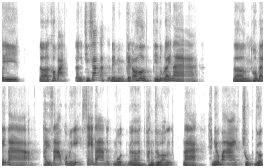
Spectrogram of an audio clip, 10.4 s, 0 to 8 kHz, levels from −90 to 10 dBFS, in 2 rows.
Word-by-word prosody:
Thì 140 -4 +4 0.4
ờ, 125 -1 +1
không 205 - +1
phải, - - +1 0.2
ừ, 140 -1 -3
chính 160 +3 +1
xác 230 +3 +1
là 170 - -5
để 105 - -1
mình 120 +4 -2
kể 110 - +2
rõ - - +2
hơn. 200 -2 +5 0.2
Thì 130 - +2
lúc 185 - +2
đấy 165 - +3
nà 120 - -1 0.7
ờ, 120 0 +4 0.2
hôm 175 +3 +3
đấy 150 +4 +4
nà 120 -9 +1 0.3
thầy 130 -3 0
giáo 125 - +2
của - - -7
mình 125 +3 -2
ấy 175 +1 -1
sẽ - - +1
ra 160 -4 +2
được 125 -2 -11
một, 115 -2 -1
ờ, 115 -2 0
phần 120 0 +1
thưởng 110 -3 +1 0.2
nà 110 -2 +2 0.3
nếu 135 +8 +3
mà - - +3
ai 155 0 +2
chụp 150 -3 -1
được 125 -3 +3
130 Hz, 225 wpm, -21 LUFS, 120-155 Hz, 0.7 s, hơn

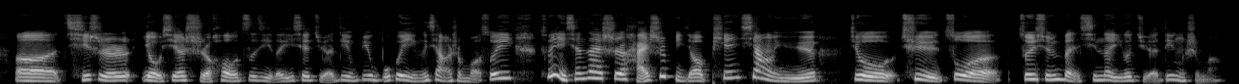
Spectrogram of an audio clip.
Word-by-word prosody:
呃， 165 -2 +3
其 210 +1 -2
实 190 -4 +2
有 190 -3 +3
些 195 -1 0
时 180 -3 -2
候 180 -5 0
自 190 +2 -7
己 165 - -7
的 - - -5
一 155 - -5
些 185 +1 -2
决 185 - -7
定 190 -2 -5
并 210 0 -4
不 175 - -4
会 210 +2 +3
影 155 +3 -5
响 165 -4 -4
什 175 +1 -7
么， 140 - -9
所 240 - +3
以 290 +1 0 0.2
所 395 - +2
以 - - +5
你 - - +5
现 260 +6 -2
在 290 -2 +4
是 255 -2 +3
还 235 - +2
是 380 -1 +1
比 370 - -7
较 165 0 0
偏 305 +1 -5
向 310 - 0
于， 150 +4 0 0.3
就 190 -7 +4
去 205 - +1
做 200 -10 +2
遵 235 0 +3
循 225 0 0
本 210 - 0
心 200 - -6
的 200 -2 -1
一 165 - -3
个 180 - 0
决 180 - -9
定， 205 -3 -5
是 185 - -12
吗？ 180 +1 -18
195 Hz, 240 characters per minute, -24 LUFS, 175-230 Hz, 0.3 s, 以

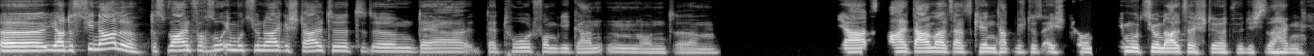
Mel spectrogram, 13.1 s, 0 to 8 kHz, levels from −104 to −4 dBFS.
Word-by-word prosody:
Äh, 190 +1 +9
ja, 210 0 +6
das 205 -1 -2
Finale, 250 - +2
das 175 -2 -5
war 205 0 +6
einfach 210 -1 -2
so 215 +5 -3
emotional 215 -1 -1
gestaltet, 190 -1 -3
d - - -15
d 175 - -10
ähm, 160 -2 -4
der 150 0 -6 0.2
der 145 -2 -10
Tod 165 +3 -6
vom 150 -2 -7
Giganten 145 0 -8
und, 130 -1 -11
ähm 125 - -12 1.2
Ja, 145 0 +5
das 155 - -1
war 160 - +3
halt 160 -4 +1
damals, 155 -1 +5
als 145 -2 -1
Kind 155 -2 -2
hat 150 0 -4
mich 140 -2 -10
das 140 -1 -9
echt 140 -1 -7
schon 145 -1 -5 0.3
emotional 155 -3 +3
zerstört, 140 -1 -3
würde 130 0 -8
ich 125 - -6
sagen. 130 -2 -4
155 Hz, 170 wpm, -21 LUFS, 140-190 Hz, 1.2 s, Äh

